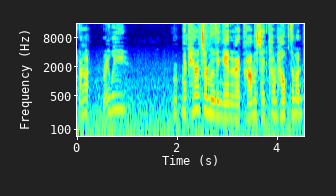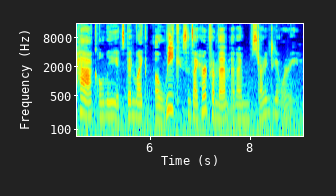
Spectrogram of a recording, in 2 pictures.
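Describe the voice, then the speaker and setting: A woman's voice: medium pitch, moderate pace, a bit bright, a little hiss or hum, close to an everyday voice, rough recording. A woman in an audio drama playing a blunt, wry young newcomer with casual, dry, naturalistic delivery. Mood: worried, casual.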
